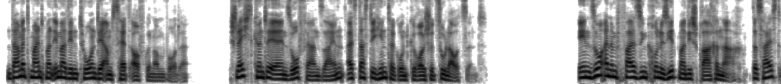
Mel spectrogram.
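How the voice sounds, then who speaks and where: Dry, lively male tutorial narrator. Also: mid-range voice, dry recording. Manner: clear, explanatory, orderly. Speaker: audio engineering instructor. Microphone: close studio voice-over mic.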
